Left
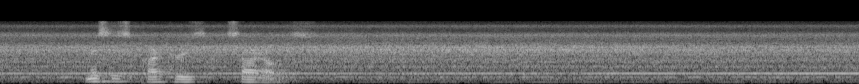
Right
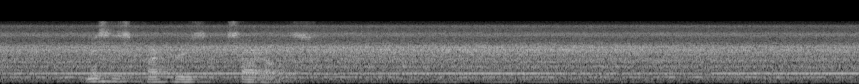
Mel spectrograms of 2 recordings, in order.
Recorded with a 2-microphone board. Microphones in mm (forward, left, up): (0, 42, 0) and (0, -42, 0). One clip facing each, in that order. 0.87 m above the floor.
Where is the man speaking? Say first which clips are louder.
Left 3 dB; 20° left (ahead or behind), 2 m.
